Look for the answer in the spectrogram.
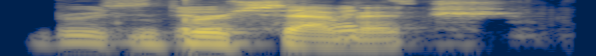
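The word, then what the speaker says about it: Brzustewicz: Sorry, how do you pronounce that? Hunter Brusevich. Brusevich. Yeah, the Z is silent.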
